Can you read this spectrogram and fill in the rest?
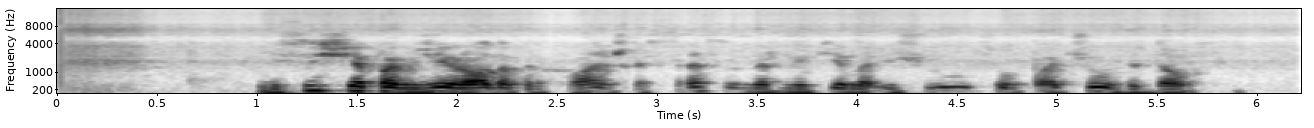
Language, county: Lithuanian, Vilnius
